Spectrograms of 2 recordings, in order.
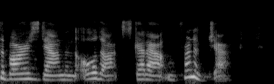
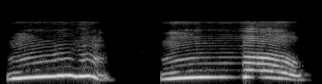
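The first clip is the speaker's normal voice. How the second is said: long, loud ox bellow; drawn-out, troubled mooing, pitched up and loud; 6 semitones higher, 11 dB louder than usual. A narrator's reading. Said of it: "a bellowing like it was troubled".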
